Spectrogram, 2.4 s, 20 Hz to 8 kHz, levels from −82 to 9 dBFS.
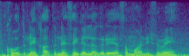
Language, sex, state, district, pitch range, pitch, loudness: Hindi, male, Uttar Pradesh, Shamli, 160-175 Hz, 170 Hz, -11 LUFS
